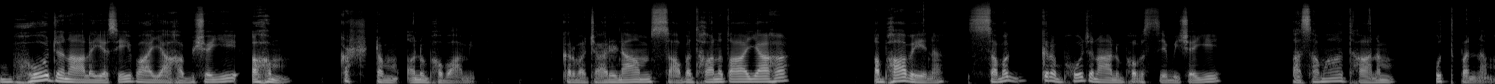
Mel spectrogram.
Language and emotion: Sanskrit, fearful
